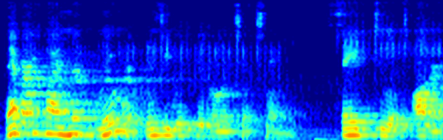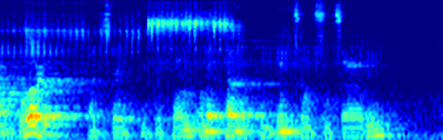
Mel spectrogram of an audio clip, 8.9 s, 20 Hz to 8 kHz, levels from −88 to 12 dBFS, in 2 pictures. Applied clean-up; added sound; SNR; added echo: neural separator model SepFormer DNS4.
